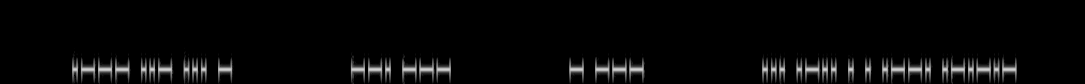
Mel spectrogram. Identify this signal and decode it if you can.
Morse code, heard as a keyed tone, about 28 wpm, 700 Hz. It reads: JUST GO TO SLEEP.
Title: 4x Word-Spacing - Sentences from Top 500 Words - 28wpm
